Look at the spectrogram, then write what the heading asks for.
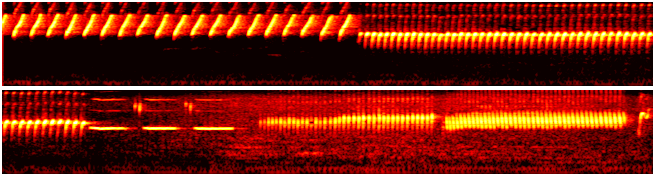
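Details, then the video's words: Canary training song: a rapid high trill, then a long steady low rolling tour, short clipped notes and a bright sustained high roll, clearly recorded indoors. "Canary's training song"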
